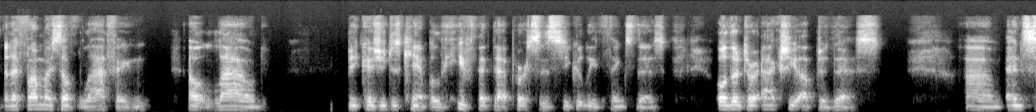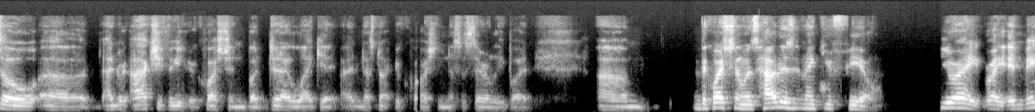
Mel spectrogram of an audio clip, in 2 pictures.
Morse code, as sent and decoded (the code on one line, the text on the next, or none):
none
